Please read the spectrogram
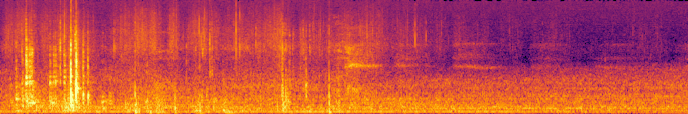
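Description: Handling noises as a crappie is weighed on a hand scale in an aluminium boat: a cluster of knocks and clicks in the first second or two, the loudest about a second in, a few scattered ticks after, then a steady low background of light wind.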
